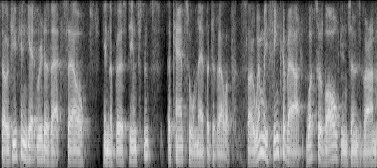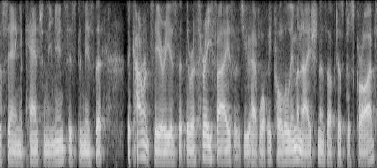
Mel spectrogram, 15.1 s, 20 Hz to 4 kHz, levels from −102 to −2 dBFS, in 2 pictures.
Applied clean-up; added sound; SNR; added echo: neural mask model Resemble Enhance denoiser.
